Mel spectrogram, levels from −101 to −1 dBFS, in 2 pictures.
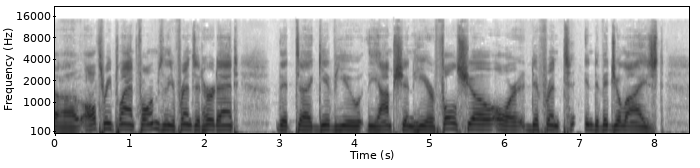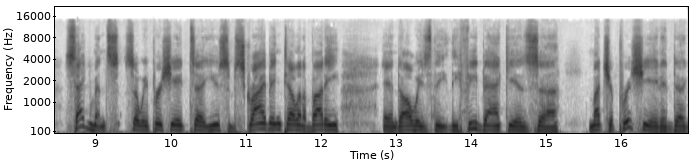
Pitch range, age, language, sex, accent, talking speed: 130-155 Hz, 50-69, English, male, American, 150 wpm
